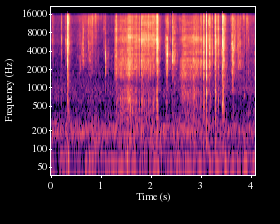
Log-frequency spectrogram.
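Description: A utility knife blade shaves and cuts dry chunks from a solid blue bar of soap held in the hand. The sound is a bright, crisp scraping and crunching, punctuated by sharp, quick snaps as pieces break away.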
